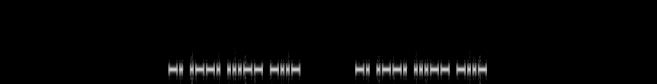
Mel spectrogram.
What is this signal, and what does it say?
Morse code, heard as a keyed tone, about 47 wpm, 700 Hz. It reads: NP3X NP3X
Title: USA Call Signs - 4 Characters - Repeated 2x - 45wpm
